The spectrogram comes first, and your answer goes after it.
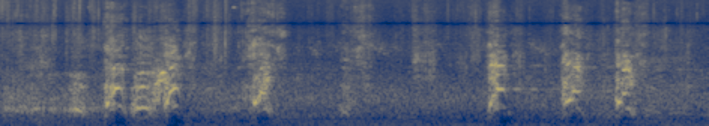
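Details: Corgi, a recovering dog out for another day in the park, lets out short, sharp barks in irregular bursts: two close together, a third a second later, then three more spaced about half a second apart, over steady outdoor hiss.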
